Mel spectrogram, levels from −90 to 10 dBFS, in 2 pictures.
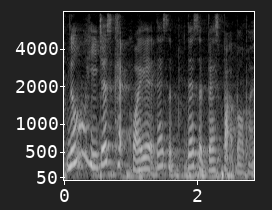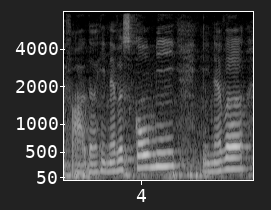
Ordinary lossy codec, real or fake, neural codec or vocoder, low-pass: none; fake; codec, 16 kHz, 8 kbps, FreqCodec, larger model; none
